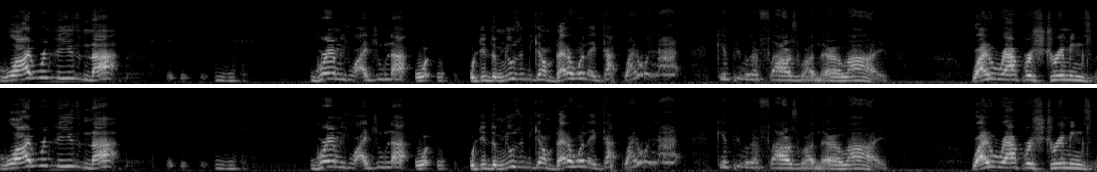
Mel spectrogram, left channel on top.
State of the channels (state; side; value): normal; both; correlation 0.58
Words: were these not Grammys? Why'd you not, did the music become better when they died? Why do we not give people their flowers while they're alive? Why do rappers' streaming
